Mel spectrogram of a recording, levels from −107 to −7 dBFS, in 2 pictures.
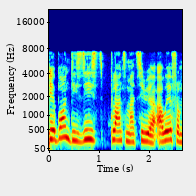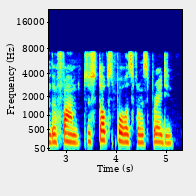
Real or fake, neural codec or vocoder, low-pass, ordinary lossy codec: real; none; 7.2 kHz; none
